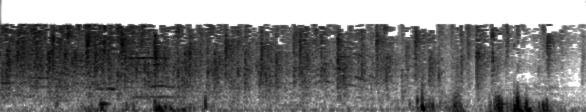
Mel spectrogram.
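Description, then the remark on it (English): A church audience clapping their hands unto the Lord, a dense, uneven patter of claps with a few louder sharp slaps near the end, and murmuring voices mixed in beneath. “Somebody clap your hand unto the Lord.”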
